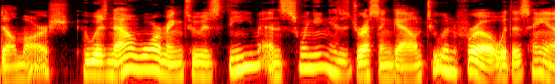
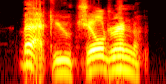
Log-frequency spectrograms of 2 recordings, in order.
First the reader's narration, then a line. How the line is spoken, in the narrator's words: shouted the policeman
